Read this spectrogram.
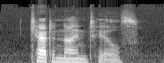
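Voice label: "cat-o'-nine-tails", American English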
